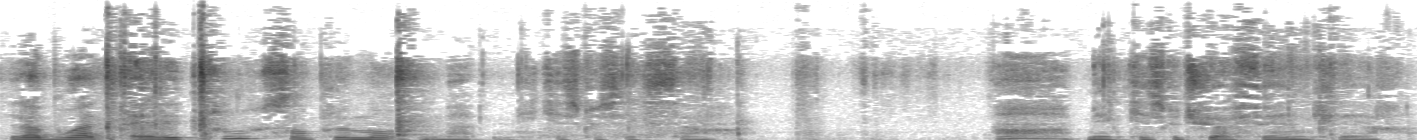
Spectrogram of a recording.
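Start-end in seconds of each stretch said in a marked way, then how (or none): 2.2-3.4 breathless, whispered wonder; whispered astonishment at the gift inside the box; amazed whisper. Real, not acted. 5.0-7.0 awed and hushed. Real, not acted. Overwhelmed by the handmade gift.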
